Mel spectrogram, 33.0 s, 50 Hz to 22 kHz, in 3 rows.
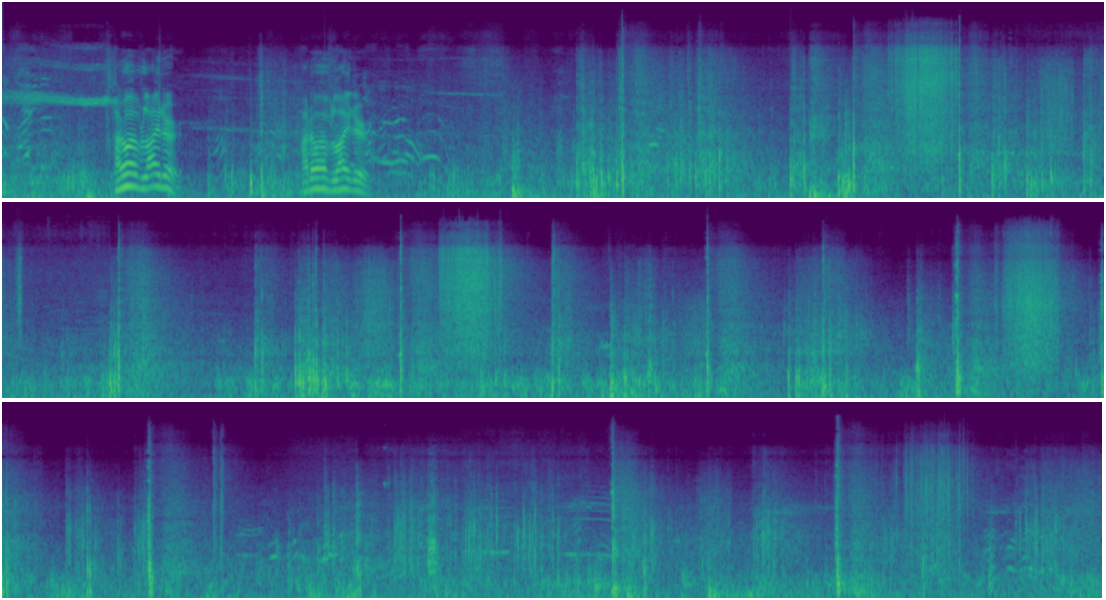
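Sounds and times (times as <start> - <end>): fireworks hissing: 0.0 - 24.5, 25.5 - 33.0
firecrackers banging: 0.0 - 33.0.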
